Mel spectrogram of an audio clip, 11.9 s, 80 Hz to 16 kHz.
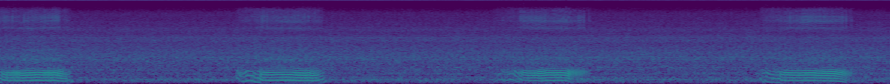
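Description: Steady, buzzing snores about 17 a minute, each lasting about a second, with quiet pauses between; snoring during sleep.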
